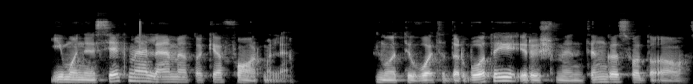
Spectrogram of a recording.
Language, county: Lithuanian, Vilnius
